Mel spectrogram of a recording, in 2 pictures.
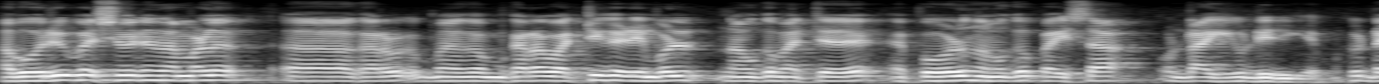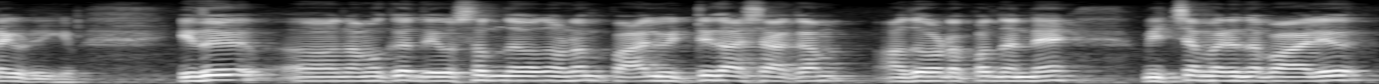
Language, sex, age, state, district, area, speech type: Malayalam, male, 60+, Kerala, Ernakulam, rural, spontaneous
